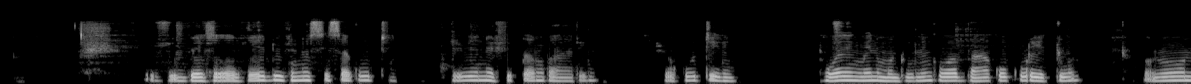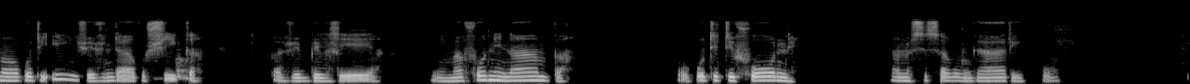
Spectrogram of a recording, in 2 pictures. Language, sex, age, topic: Ndau, female, 18-24, health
